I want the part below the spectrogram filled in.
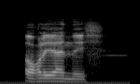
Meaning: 1. of, from or relating to the city of Orleans, the prefecture of the Loiret department, Centre-Val de Loire, France 2. of, from or relating to Orléanais, former duchy in central France
- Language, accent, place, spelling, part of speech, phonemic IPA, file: French, France, Lyon, orléanais, adjective, /ɔʁ.le.a.nɛ/, LL-Q150 (fra)-orléanais.wav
